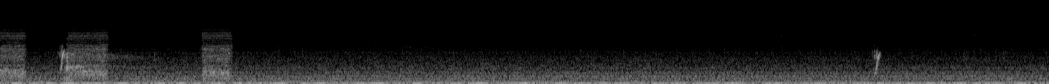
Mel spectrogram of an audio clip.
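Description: Steady low rumble inside a stationary car's cabin with the engine idling. Two brief snatches of voice come in the first couple of seconds, and a short high chirp sounds near the end.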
